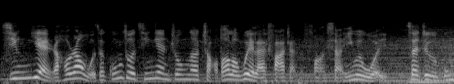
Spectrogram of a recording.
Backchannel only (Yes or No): Yes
